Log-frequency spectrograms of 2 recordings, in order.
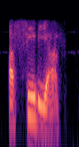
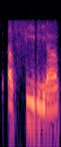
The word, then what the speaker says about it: acedia: And that word that we pronounce it in English as acedia. Huh. And the word is actually, it comes from a Greek word. The Latin word is pronounced acedia. But in Greek,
